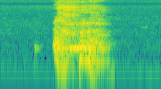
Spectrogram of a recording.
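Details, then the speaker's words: One harsh, throaty cough, about half a second long, from an adult who says they are currently ill, recorded while reading a report aloud. "saya mohon maaf apabila saya ada terdengar suara batuk-batuk itu saya lagi sini lagi sakit"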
